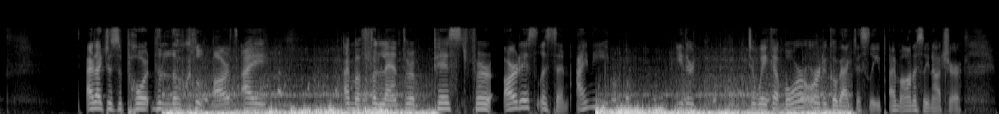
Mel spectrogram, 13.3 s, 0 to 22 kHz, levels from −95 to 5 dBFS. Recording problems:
high frequencies cut off; noticeable; nothing above 8 kHz
low rumble; loud; from 2 to 6 s and from 8 to 11 s; as loud as the speech

